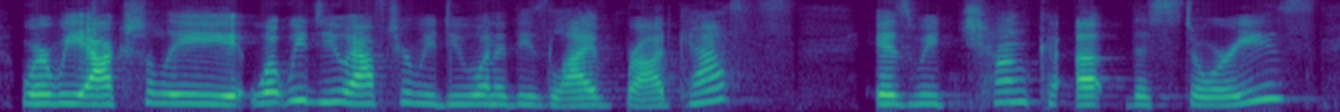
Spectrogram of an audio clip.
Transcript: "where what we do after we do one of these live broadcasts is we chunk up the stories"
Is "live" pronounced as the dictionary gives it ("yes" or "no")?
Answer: yes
